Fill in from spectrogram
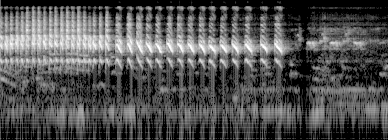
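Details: Fast buzzy rattle from a grey-cheeked bulbul provoking a rival, shifting into a run of clipped, downslurred notes, roughly five per second, ending after four seconds with faint background chirps.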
